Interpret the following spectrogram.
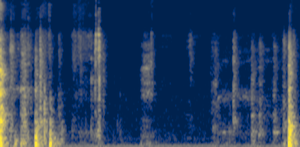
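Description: Hands handling the plastic lid of a Tefal multicooker: a few light knocks and clicks in the first second and a half, then one more click near the end.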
